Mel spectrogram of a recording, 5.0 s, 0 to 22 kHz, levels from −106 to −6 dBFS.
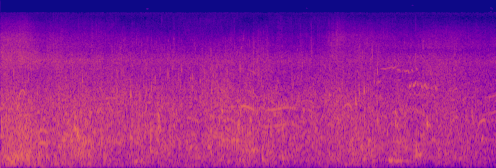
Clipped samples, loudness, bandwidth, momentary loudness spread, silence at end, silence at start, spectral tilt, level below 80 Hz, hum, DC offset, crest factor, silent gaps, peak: under 0.1%; -44 LUFS; 16 kHz; 4 LU; 0 s; 0 s; -2.5 dB/octave; -74 dBFS; none; under 0.1%; 16 dB; none; -28 dBFS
